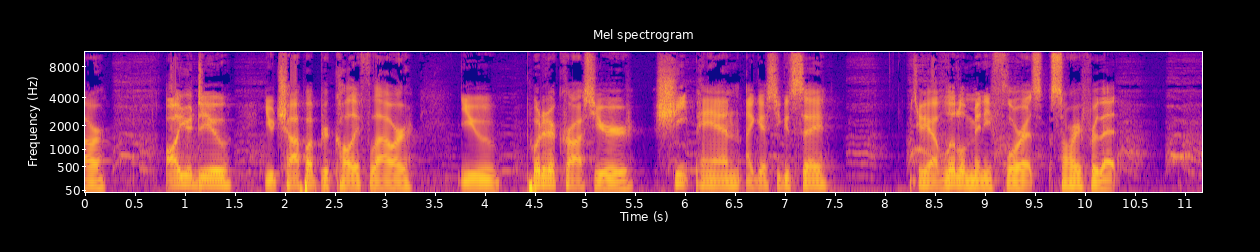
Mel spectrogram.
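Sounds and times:
speech: 0:00.0 - 0:07.5, 0:08.2 - 0:10.5
squeaky chicken toy squawking while chewed by a dog: 0:00.1 - 0:02.2, 0:06.0 - 0:11.1.

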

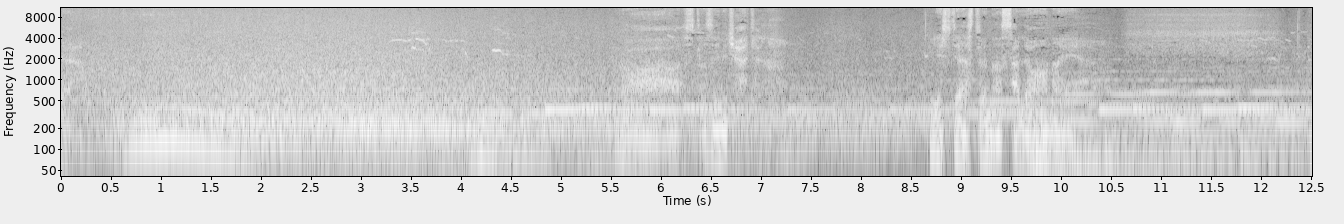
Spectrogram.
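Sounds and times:
ocean surf rushing: 0:00.0 - 0:12.5
faint low rumbling: 0:00.5 - 0:06.4, 0:09.5 - 0:12.5
speech: 0:06.4 - 0:07.0, 0:08.7 - 0:10.4.

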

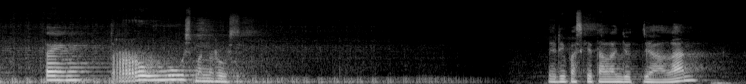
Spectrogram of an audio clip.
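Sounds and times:
motorcycle engine idling as it warms up: 0:00.0 - 0:05.0
speech: 0:00.4 - 0:02.6, 0:05.5 - 0:07.1.

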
